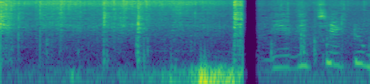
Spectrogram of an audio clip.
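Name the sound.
stirring spices, turmeric and sugar frying in a pan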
